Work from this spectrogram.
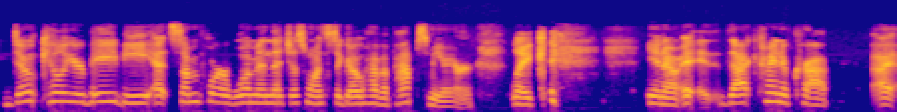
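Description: A woman's voice: medium pitch, no room sound, highs cut off. A woman co-hosting a podcast, speaking frankly and sarcastically in casual chat. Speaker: podcast co-host.

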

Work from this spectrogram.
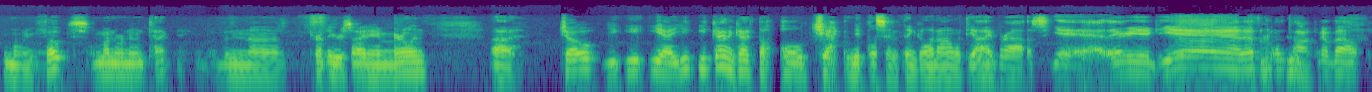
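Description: A man's voice: mid-range voice, big pitch swings, normal speed, a bit bright. A man on an online panel, teasing the other guests playfully. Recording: muffled lo-fi call audio.

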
